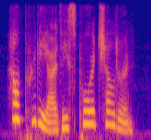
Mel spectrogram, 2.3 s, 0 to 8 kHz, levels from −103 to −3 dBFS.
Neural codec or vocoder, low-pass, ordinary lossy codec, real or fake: codec, 24 kHz, 1.5 kbps, HILCodec; 7.2 kHz; Opus, 64 kbps; fake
